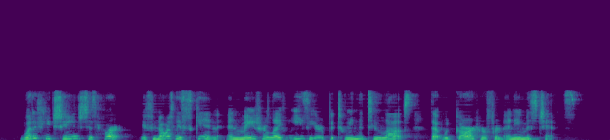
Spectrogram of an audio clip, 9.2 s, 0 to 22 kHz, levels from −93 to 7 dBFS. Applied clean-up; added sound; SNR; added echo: neural mask model DeepFilterNet 3.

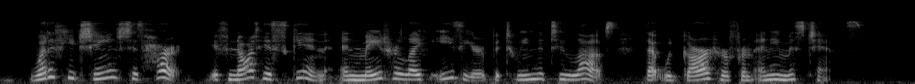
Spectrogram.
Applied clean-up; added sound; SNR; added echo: none; none; none; none.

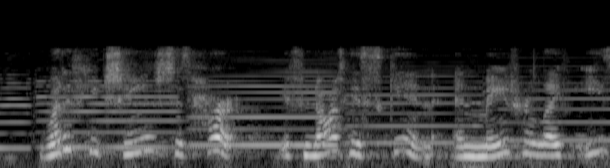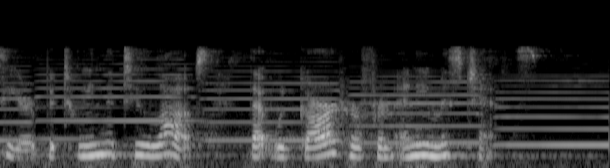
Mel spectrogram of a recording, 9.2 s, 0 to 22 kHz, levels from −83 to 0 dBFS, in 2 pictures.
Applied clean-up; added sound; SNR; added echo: none; Bowed string instrument; 12 dB; reverberation time 1.5 s.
